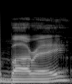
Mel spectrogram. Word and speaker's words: Guillain-Barré: So, does anybody, first of all, know how it's correctly pronounced? – I worked in print. Sorry, Guillain-Barré. – Or Barre. I've also heard. – Yeah. I work in radio. I'm sorry. – You should know that. – It's Guillain-Barré.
